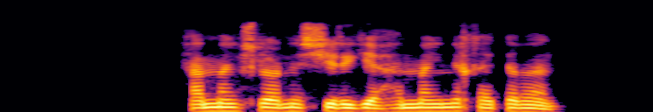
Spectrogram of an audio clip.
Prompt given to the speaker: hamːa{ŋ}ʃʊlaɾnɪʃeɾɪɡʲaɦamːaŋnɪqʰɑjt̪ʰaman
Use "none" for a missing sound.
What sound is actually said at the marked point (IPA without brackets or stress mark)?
ŋ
